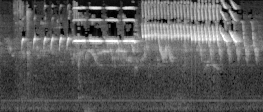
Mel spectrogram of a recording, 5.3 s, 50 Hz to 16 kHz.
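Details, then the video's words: Belgian canary singing: a run of short rising chips, then long steady whistled notes, then a fast, very high buzzing trill that slows and fades at the end. "COMO FAZER SEU CANARIO CANTAR MUITO 20 MINUTOS DE CANTO"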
